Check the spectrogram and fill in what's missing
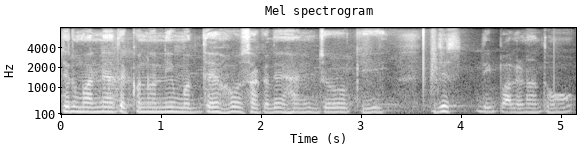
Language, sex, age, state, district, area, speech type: Punjabi, male, 30-45, Punjab, Jalandhar, urban, spontaneous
